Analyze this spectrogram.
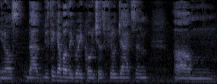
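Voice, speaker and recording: In a Puerto Rican accent, the speaker talks in a flat monotone, with audible room echo. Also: man. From Puerto Rico. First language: Spanish. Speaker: volleyball coach. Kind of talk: casual interview.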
